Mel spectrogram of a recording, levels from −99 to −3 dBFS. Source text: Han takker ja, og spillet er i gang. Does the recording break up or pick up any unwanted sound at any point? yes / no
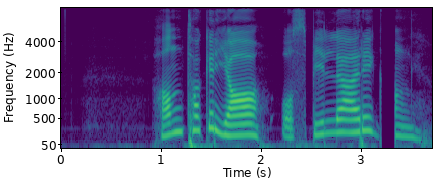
yes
